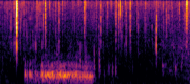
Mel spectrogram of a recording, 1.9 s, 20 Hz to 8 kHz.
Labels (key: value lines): label: biophony, growl
recorder: SoundTrap 600 or HydroMoth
